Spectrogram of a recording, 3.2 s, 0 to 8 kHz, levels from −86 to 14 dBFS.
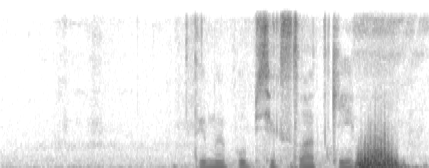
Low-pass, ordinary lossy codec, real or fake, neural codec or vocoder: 7.2 kHz; none; real; none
